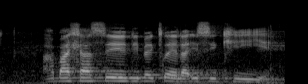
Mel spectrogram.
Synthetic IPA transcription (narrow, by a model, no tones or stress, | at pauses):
aɓaɬaseniɓɛǀɛlaisikʰiːjɛ̰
